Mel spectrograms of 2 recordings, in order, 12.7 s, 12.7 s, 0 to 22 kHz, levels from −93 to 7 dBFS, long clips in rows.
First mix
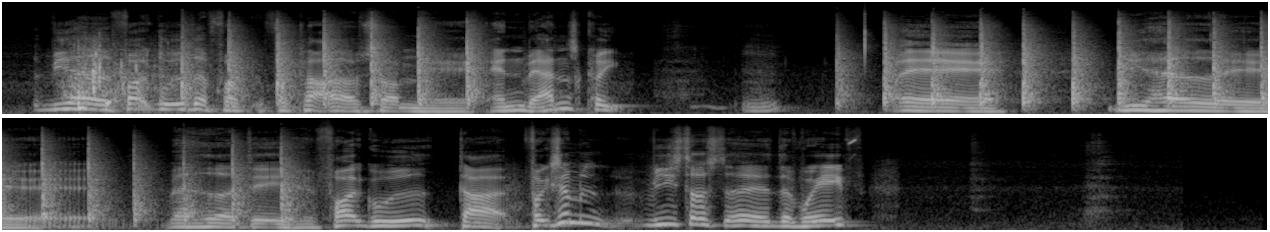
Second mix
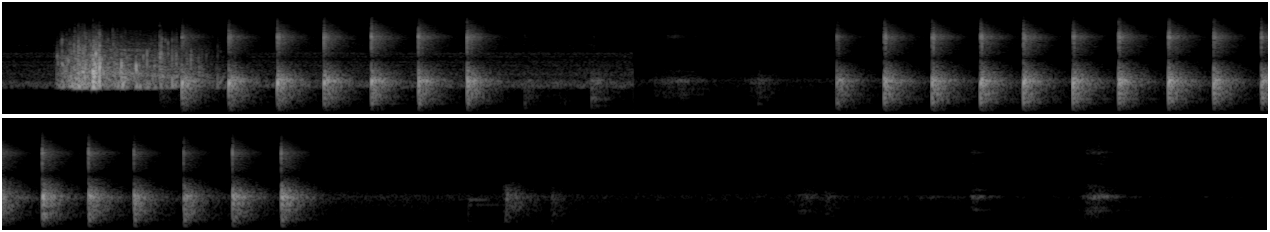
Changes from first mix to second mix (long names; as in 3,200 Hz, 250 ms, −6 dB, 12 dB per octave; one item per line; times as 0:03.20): speech: muted
first sound: add linear-phase brick-wall high-pass 940 Hz
second sound: add pair of resonant band-passes 2,700 Hz, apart 2.3 octaves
